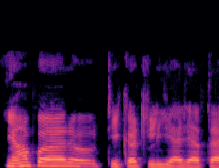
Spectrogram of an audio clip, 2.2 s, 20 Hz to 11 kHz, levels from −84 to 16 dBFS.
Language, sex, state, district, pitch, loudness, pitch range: Hindi, male, Bihar, Saran, 170 Hz, -15 LUFS, 150-200 Hz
